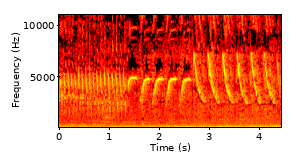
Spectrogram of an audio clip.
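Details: Canary singing 'ngerol' rolling song with 'cuit cuit nembak' notes, a master recording: a rolling series of high chirps, then clear downward-curving whistled notes, then fast repeated sweeping trills, over low background hum.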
